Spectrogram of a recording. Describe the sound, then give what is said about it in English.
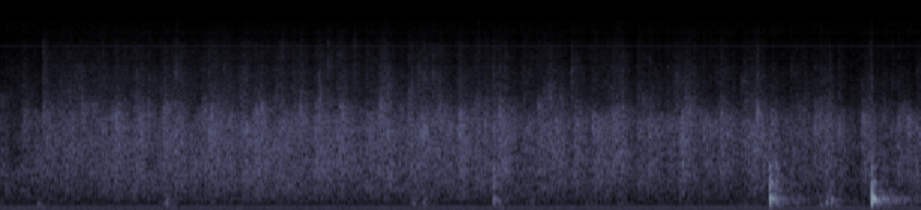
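A crowd claps steadily, a dense wash of many hands with no clear rhythm, holding an even level throughout, with a few sharper individual claps standing out near the end. “Clap your hands.”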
